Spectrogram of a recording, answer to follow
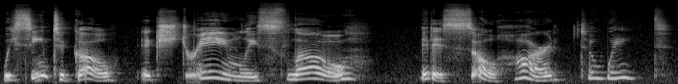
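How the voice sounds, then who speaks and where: Female children's read-aloud host: unhurried, lively pitch, a touch breathy, sing-song and engaging the listener. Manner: sing-song, asks the listener questions with soft exclamations. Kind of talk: expressive picture-book read-aloud for young children.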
